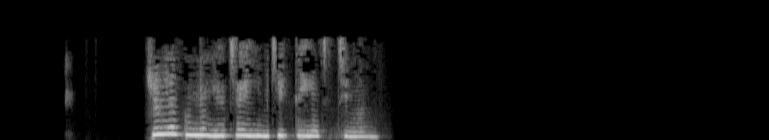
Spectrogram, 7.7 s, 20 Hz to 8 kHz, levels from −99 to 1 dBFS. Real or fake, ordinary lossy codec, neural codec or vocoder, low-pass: fake; MP3, 24 kbps; codec, 16 kHz, 1 kbps, FreqCodec, smaller model; 7.2 kHz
